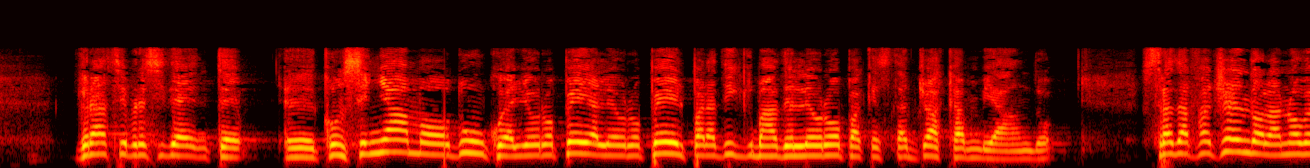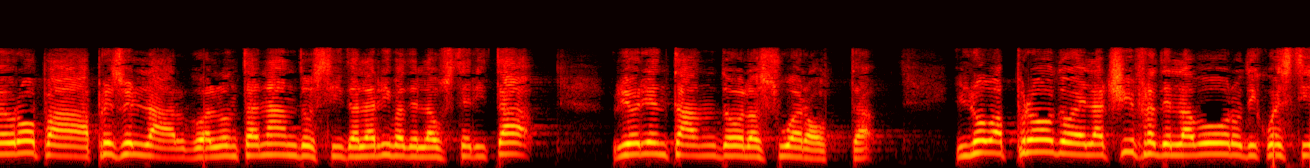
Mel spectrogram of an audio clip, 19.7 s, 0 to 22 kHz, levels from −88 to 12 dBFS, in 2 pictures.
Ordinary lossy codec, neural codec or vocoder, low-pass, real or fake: none; none; none; real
